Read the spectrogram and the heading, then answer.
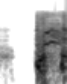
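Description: A throat being cleared with a single short, harsh cough, loud and alone, following a brief faint sound and a moment of silence.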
